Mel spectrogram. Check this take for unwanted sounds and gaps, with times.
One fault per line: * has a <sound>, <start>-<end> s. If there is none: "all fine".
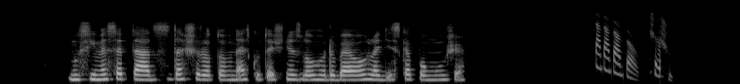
* has a chirp, 5.9-6.7 s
